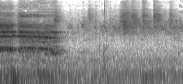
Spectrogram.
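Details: Pet rooster crowing loudly: one drawn-out, harmonic crow lasting about a second, strong at the start, then fading into steady high chirping and twittering of small caged birds.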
